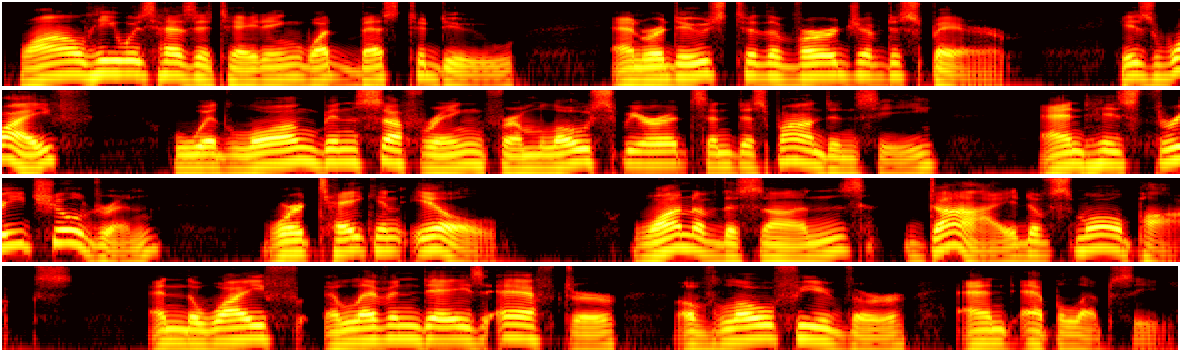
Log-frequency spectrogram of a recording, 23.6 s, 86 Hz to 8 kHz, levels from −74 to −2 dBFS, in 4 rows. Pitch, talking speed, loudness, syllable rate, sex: 130 Hz, 135 wpm, -19 LUFS, 4.0 syllables/s, male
